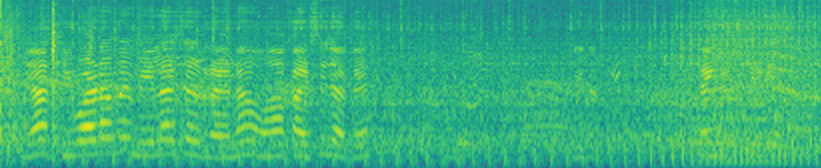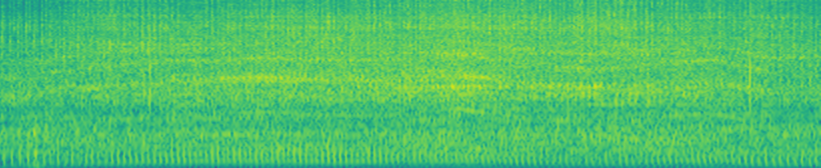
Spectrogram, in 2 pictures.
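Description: A motorcycle engine idles and then revs as it pulls away.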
